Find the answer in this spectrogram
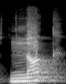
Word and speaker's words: knock: k okay followed by n كتبع n ما كتنطقش، ما نقولوش knife knife ni okay كيف ما كتعرفوا no ماشي now knock كتدق knowledge knowledge ماشي knowledge.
